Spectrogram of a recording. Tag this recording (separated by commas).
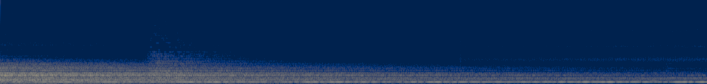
Gong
